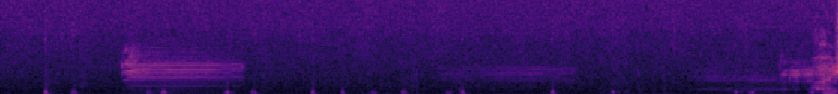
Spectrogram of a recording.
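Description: Sheep in the Minecraft video game bleat twice, each a short wavering cry, over a steady thumping heartbeat-like pulse and low game ambience.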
